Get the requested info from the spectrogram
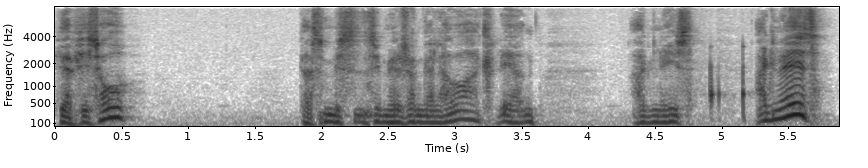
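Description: An actor playing an indignant, cold-blooded professor under suspicion in a German crime radio play, speaking in a clipped, precise, defensive way. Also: male voice, mid-range voice, animated, takes it slowly, slight background noise. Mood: insistent.

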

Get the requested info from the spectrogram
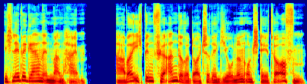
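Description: Romanian-born man, lively measured reading. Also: low voice, no room sound, studio quality. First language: Hungarian. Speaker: language teacher. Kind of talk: first-person account read for a learning audio.

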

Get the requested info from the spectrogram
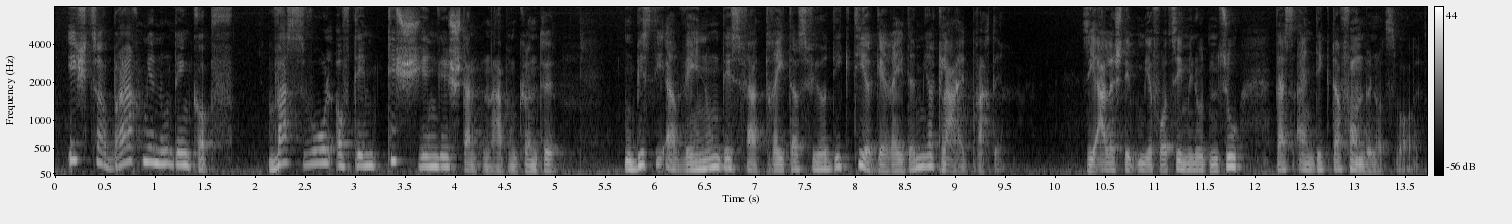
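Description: An actor playing a shrewd, methodical detective in a 1950s radio play, explaining deliberately with dramatic pauses. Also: male voice, mid-range voice, breathy edge. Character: shrewd, methodical male detective unmasking a murderer.

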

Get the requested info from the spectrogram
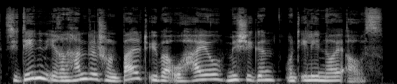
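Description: A woman's voice: medium pitch, lively intonation, brisk. A woman reads scripted documentary narration as an audiobook narrator.

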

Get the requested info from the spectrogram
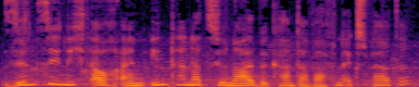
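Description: A woman's voice: medium pitch, brisk, darkish tone, natural voice. An actress plays a provocative woman journalist in a radio drama. Her mid-range voice presses with pointed questions, over faint music. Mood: probing. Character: small, probing, provocative female journalist. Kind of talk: radio crime drama acting.

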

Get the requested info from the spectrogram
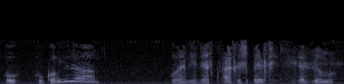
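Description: A gravelly, bewildered old uncle. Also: male voice, mid-range voice, huge pitch swings, normal speed. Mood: puzzled. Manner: stammering, hesitant, sighing. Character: bewildered, sighing old uncle, ruined gentleman fleeing revolution. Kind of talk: radio drama acting. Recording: noisy, humming, tinny old radio recording.

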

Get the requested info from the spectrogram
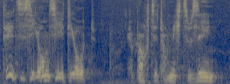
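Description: An actor in a German radio play playing a stern, sarcastic police inspector who is curt and scolding. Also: male voice, mid-range voice, wildly swooping pitch, a little fast, gravelly. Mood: irritated. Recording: roomy, noisy old radio recording.

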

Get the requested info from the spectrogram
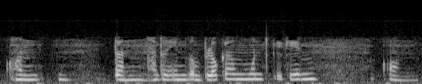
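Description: A woman in her early thirties calling a radio show, giving a serious personal account in a subdued, halting way. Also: fairly high pitch, steady tone, a little mellow. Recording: telephone call with faint noise.

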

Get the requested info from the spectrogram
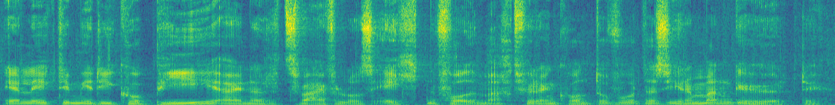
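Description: An actor playing a formal, fussy and discreet Swiss banker in a radio crime drama, talking in careful, hesitant, roundabout sentences. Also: male voice, low voice, lively intonation, creaky, exaggerated voice. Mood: measured, explanatory. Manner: formal, circumlocutory, hesitant with pauses.

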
